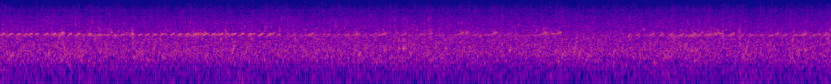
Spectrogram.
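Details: High, rippling trill of a Kajika frog over a clear stream, lasting nearly three seconds at the start, followed by fainter, shorter trilled bursts against steady water noise.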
